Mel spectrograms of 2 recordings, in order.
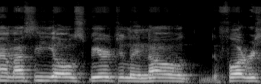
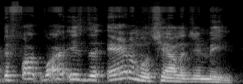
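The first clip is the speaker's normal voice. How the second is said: higher-pitched baffled outburst; acted indignation; 7 semitones higher than usual. Recounting a squirrel's challenge, acted indignation. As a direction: demand answers in mock disbelief.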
